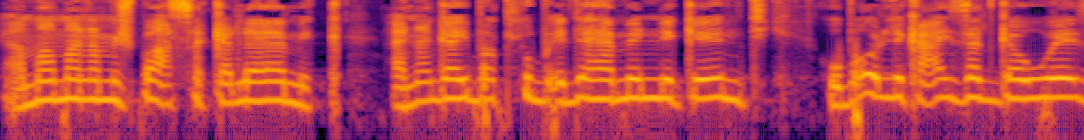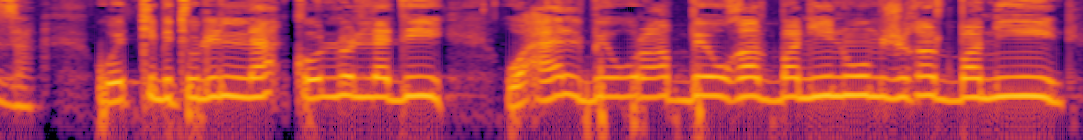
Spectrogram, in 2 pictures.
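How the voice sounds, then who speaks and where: A woman's voice: sits high, fairly even intonation, fast, dark tone, lightly acted. A woman voicing a stubborn young man in a cartoon, pleading and insisting with an Egyptian Arabic accent. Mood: insistent.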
